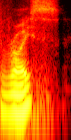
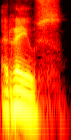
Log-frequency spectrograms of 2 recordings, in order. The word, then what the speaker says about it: Reus: By the way, for the record, that was that is not pronounced Royce. He is from Reus.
